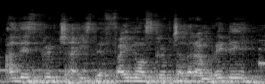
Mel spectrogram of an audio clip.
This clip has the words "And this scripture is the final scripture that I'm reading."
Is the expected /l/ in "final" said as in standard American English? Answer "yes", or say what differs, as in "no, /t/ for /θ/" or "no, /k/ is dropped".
yes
